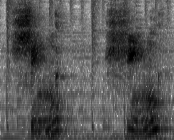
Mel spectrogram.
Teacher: it's a second tone your voice should be rising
